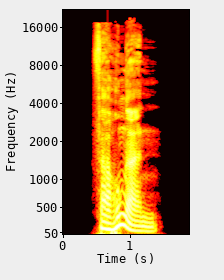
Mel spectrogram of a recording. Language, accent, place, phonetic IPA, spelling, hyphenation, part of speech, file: German, Germany, Berlin, [fɛɐ̯ˈhʊŋɐ], verhungern, ver‧hun‧gern, verb, De-verhungern.ogg
- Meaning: to starve to death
